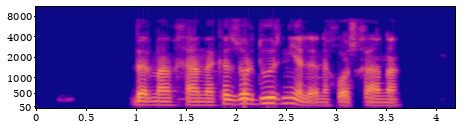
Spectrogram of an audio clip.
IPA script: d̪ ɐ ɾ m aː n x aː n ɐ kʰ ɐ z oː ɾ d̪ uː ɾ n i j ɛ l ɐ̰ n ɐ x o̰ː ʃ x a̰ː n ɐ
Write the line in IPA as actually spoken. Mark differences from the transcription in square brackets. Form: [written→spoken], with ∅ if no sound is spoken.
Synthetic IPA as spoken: d̪ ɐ ɾ m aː n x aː n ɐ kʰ ɐ z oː ɾ d̪ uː ɾ n i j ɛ l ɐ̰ n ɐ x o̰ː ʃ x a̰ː n ɐ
